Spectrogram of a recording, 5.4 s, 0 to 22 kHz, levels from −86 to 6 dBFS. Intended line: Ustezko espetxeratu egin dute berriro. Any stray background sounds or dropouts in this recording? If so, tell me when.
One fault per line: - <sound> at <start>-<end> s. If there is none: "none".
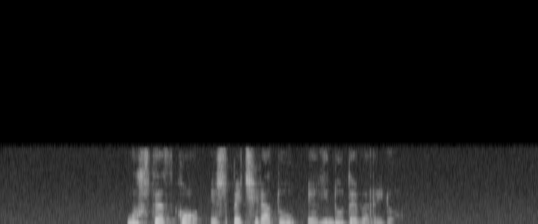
none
